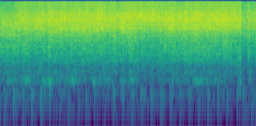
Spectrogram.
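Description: Ground cumin and coriander paste fries in a pan with a dense, steady, close sizzle and a faint rapid bubbling underneath, running evenly with no talk.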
